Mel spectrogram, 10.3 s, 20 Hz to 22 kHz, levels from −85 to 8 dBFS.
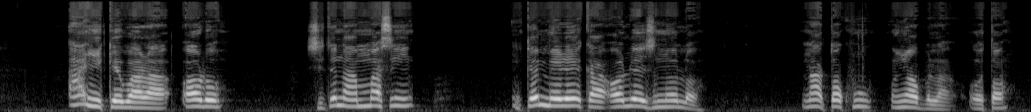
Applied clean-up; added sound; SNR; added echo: none; none; none; none.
